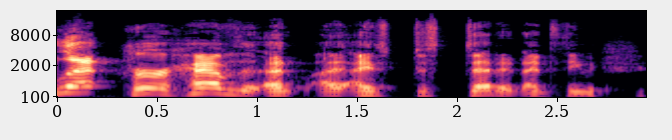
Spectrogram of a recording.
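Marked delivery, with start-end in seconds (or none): 0.0-1.1 all-out, loud screaming outburst. Speaker recounts what they screamed at the time, retelling own screaming. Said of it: "I'm just screaming".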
